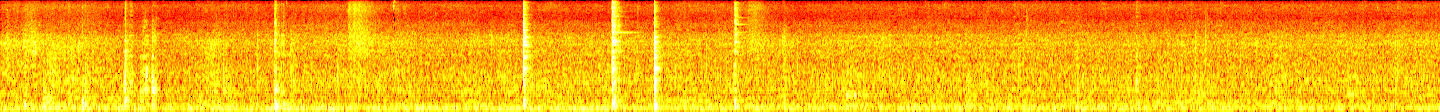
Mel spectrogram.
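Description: Koftas deep-frying in hot oil in an aluminium kadai: a steady sizzle, while a perforated metal skimmer turning them knocks sharply against the pan several times, mostly between about three and seven seconds in.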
